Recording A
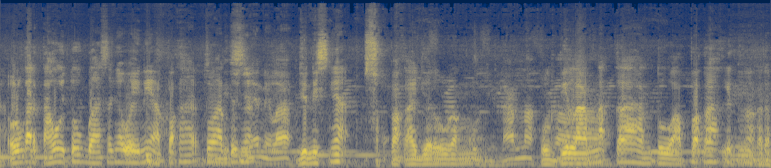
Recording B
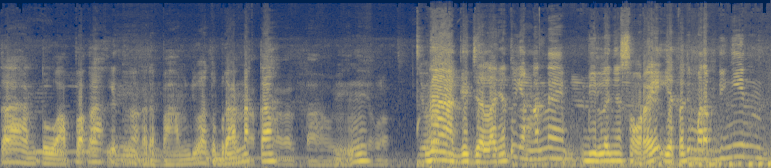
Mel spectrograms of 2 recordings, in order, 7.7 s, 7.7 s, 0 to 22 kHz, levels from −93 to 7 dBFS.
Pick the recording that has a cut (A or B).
B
